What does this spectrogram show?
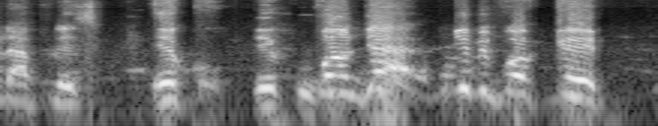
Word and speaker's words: Eko: You say you in Yoruba land say Eko. In Edo say Eko. Eko.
